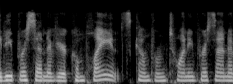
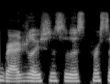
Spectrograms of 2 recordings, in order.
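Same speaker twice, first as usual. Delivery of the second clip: plain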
